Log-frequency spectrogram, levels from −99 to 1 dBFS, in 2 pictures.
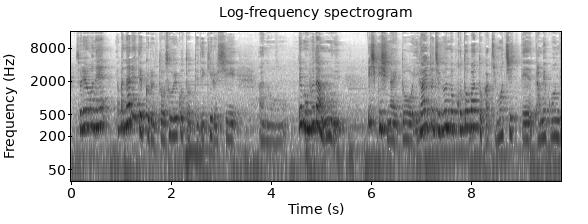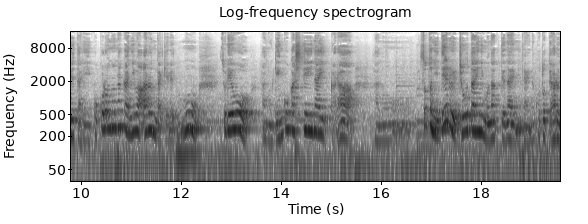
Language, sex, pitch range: Japanese, female, 185-275 Hz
